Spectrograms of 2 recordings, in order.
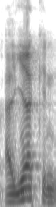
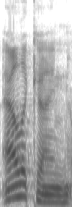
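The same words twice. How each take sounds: First: Alyekin as al-YEK-in; corrected pronunciation. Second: Alekhine as AL-uh-kine, rhyming with 'fine'; mistaken pronunciation. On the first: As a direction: say Alyekin with a 'ly' glide and short last syllable. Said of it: "it should be closer to Alyekin". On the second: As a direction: say Alekhine with a long 'eye' in the last syllable. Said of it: "I've been mispronouncing it this entire time". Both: Shown as a demonstration.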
